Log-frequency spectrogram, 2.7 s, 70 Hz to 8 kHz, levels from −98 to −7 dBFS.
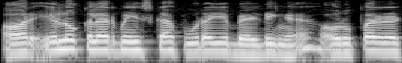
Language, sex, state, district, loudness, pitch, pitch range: Hindi, male, Uttar Pradesh, Gorakhpur, -18 LUFS, 160 Hz, 150-175 Hz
